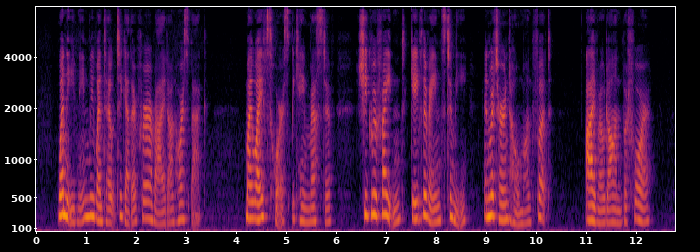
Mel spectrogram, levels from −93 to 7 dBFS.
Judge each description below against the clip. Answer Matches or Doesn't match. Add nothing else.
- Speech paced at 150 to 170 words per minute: Matches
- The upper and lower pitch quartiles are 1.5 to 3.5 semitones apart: Doesn't match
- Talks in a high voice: Matches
